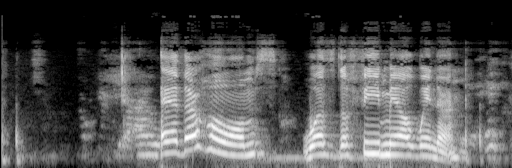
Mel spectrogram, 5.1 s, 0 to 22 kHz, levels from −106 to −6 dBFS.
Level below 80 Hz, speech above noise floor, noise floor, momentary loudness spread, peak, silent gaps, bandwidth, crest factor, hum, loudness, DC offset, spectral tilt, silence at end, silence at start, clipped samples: -58 dBFS; 41 dB; -55 dBFS; 16 LU; 0 dBFS; none; 9.4 kHz; 16 dB; none; -14 LUFS; under 0.1%; -3.5 dB/octave; 0.15 s; 0.05 s; under 0.1%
